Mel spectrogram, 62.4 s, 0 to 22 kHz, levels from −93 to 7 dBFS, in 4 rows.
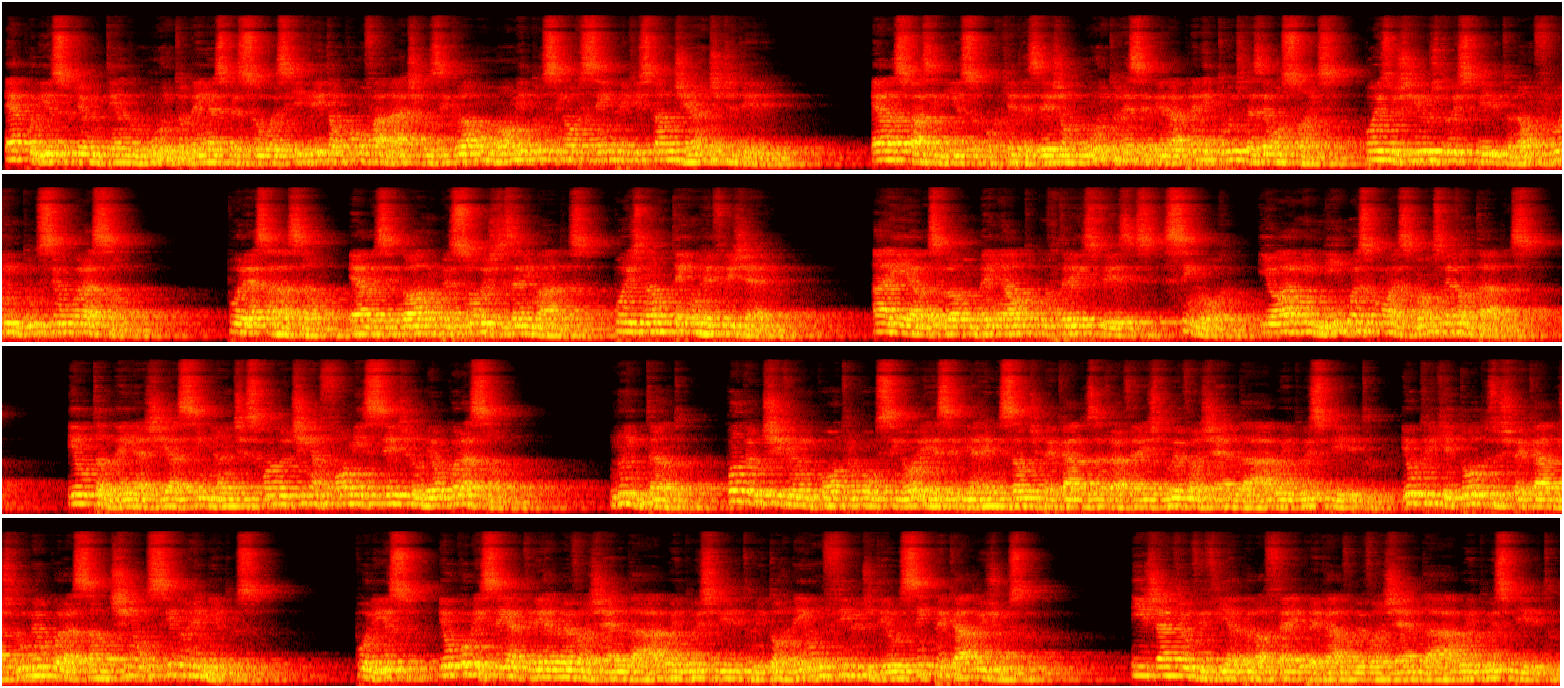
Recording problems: room echo; strong; dies away in 1.5 s
off-mic speech; far

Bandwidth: 16 kHz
